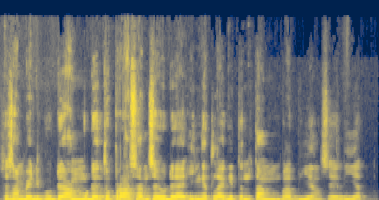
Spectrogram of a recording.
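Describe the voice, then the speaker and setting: A young man telling a ghost story in casual talk, acting out the quoted voices in a higher pitch. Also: fast talker. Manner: animated, acts out the quoted voices with rising pitch. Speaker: guest storyteller.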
